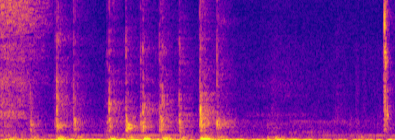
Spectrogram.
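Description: Rapid clicking of keys typed on a computer keyboard, a steady run of close, distinct taps with no speech.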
